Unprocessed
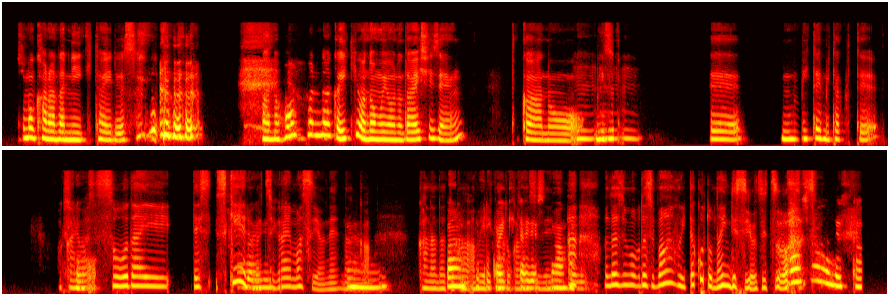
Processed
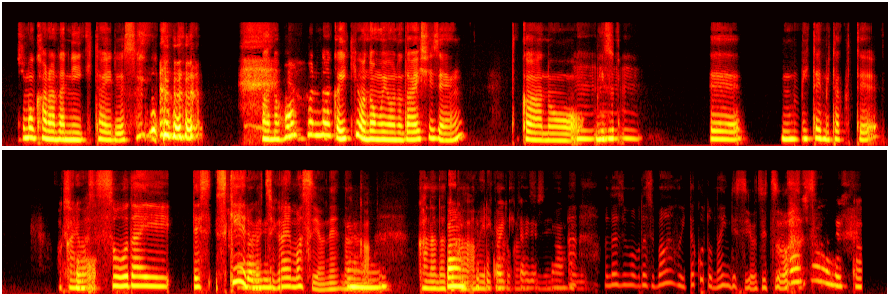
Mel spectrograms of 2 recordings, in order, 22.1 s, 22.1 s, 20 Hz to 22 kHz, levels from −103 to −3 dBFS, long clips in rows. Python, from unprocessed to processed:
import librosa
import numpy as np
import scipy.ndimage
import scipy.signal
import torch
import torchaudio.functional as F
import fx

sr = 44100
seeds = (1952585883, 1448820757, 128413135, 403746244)

y = fx.gain(x, sr, db=fx.line((16.75, 6.0), (17.29, -6.0), (17.68, -17.0), (20.22, -17.0), (20.67, -5.5)))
